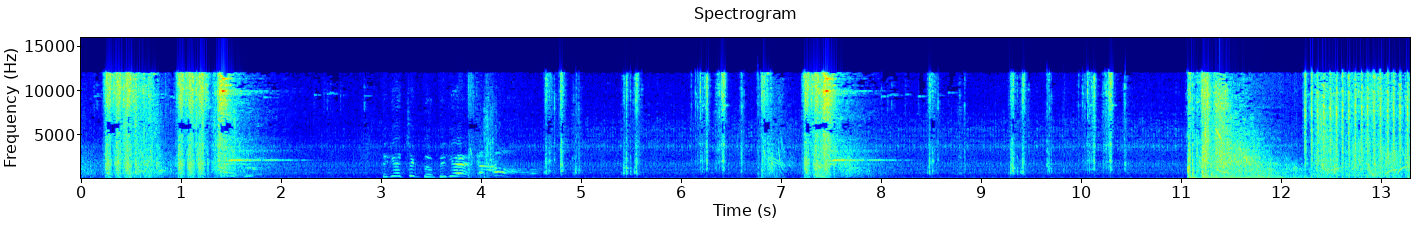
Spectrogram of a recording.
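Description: A tank cannon fires with loud booming blasts.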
